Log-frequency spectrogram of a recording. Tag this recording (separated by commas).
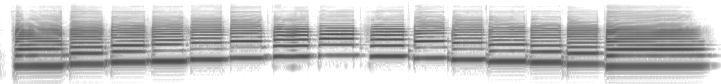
Music, woodwind instrument, Musical instrument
